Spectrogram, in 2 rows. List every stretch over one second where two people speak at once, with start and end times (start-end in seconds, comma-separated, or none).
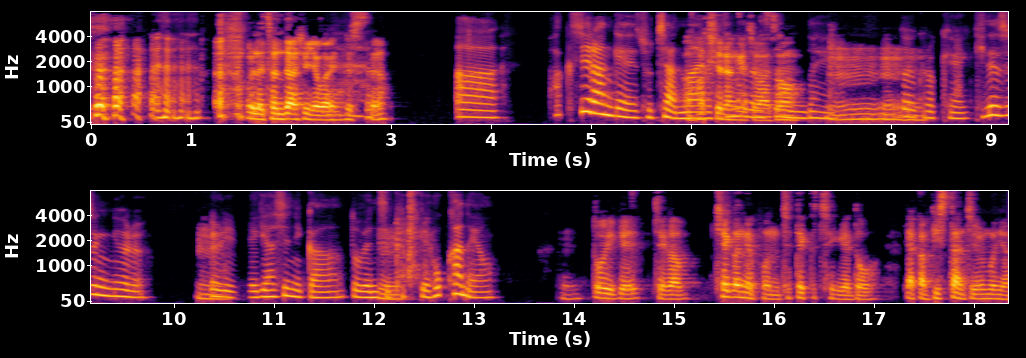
5.9-7.5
